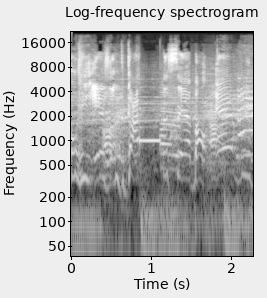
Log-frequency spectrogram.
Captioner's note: beep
